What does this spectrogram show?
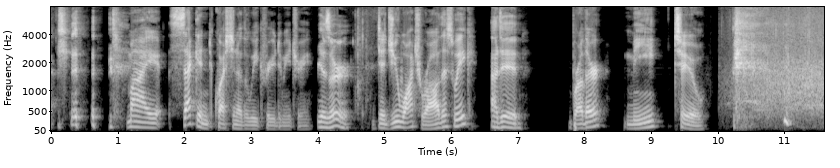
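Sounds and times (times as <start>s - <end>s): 
laughter: 0.0s - 1.2s, 10.1s - 11.5s
speech: 0.0s - 7.2s, 7.8s - 10.4s
applause: 10.0s - 11.5s.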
